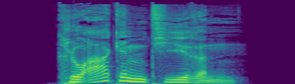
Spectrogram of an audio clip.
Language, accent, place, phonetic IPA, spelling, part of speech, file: German, Germany, Berlin, [kloˈaːkn̩ˌtiːʁən], Kloakentieren, noun, De-Kloakentieren.ogg
- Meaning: dative plural of Kloakentier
